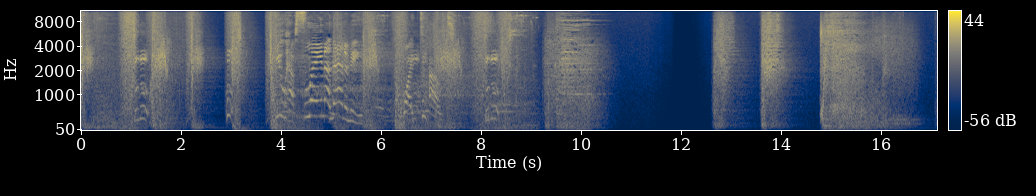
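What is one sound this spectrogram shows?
Game combat effects clash and whoosh in quick bursts.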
